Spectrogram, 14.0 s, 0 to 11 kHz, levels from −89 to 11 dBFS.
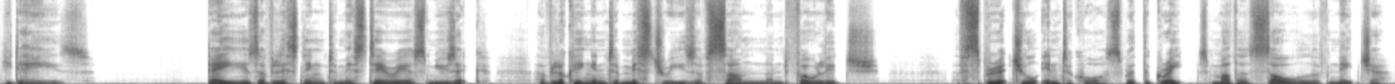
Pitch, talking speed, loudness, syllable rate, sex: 95 Hz, 110 wpm, -22 LUFS, 4.1 syllables/s, male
